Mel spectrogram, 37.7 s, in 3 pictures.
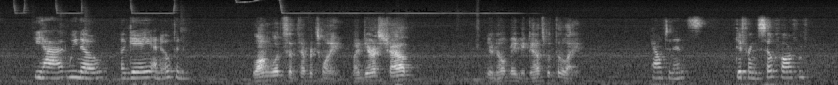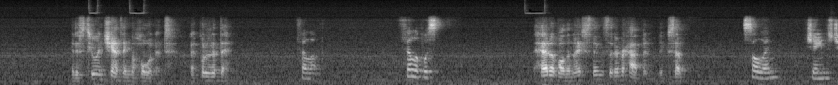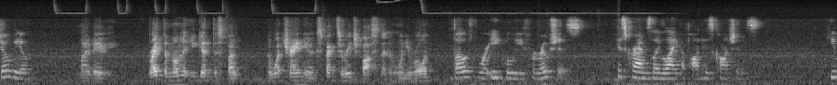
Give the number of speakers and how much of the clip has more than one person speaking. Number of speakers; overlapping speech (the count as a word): two, no overlap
